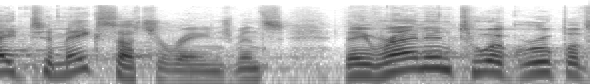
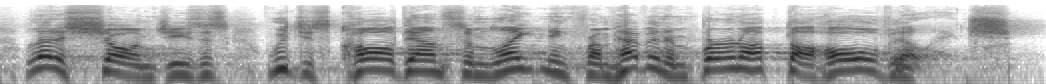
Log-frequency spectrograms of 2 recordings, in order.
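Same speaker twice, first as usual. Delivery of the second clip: higher, louder angry voice. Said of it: "In anger".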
